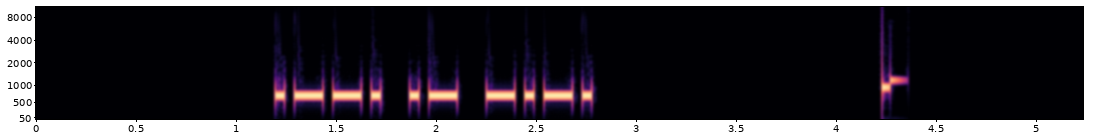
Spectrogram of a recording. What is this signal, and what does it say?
Morse code, heard as a keyed tone, about 25 wpm, 700 Hz. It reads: PAC
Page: morse-code-ninja-practice-25wpm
